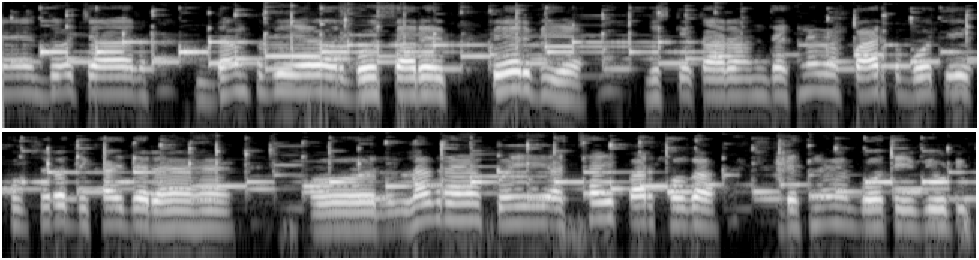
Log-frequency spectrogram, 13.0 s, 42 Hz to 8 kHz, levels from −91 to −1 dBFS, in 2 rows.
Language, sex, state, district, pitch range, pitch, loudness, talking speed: Hindi, male, Chhattisgarh, Raigarh, 165-245 Hz, 180 Hz, -16 LUFS, 175 wpm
